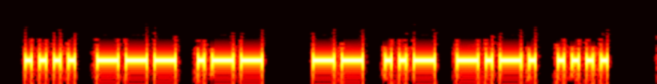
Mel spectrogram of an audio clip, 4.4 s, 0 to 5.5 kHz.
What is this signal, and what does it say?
Morse code, heard as a keyed tone, about 25 wpm, 600 Hz. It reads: HOW MUCH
